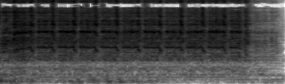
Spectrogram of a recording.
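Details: Free quad unused for several years, new battery, fresh gas: quick even starter whir with rhythmic compression pulses about two seconds, stops without firing; cranks but won't start, cause not yet known.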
